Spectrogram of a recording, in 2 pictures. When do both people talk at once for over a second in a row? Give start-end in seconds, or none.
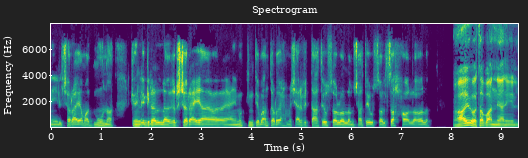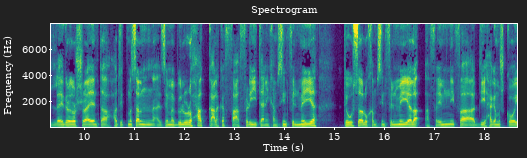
none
